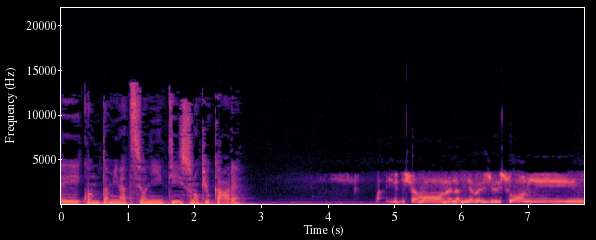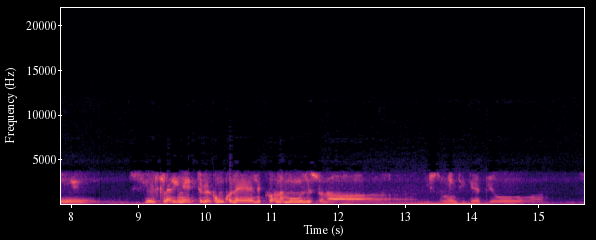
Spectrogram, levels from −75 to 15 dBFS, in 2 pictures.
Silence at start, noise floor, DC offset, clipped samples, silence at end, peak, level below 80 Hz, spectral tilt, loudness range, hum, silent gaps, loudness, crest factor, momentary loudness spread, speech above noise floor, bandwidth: 0 s; -38 dBFS; under 0.1%; under 0.1%; 0.05 s; 0 dBFS; -34 dBFS; -4 dB/octave; 6 LU; none; none; -13 LUFS; 14 dB; 16 LU; 25 dB; 13.5 kHz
